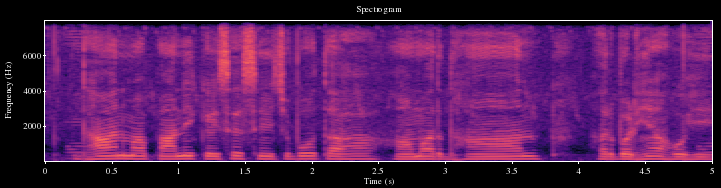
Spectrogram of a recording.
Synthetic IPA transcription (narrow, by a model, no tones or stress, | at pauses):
d̪ʱaːnmãpaːnikəɪsesẽːt͡ʃbot̪aɦhəməɾd̪ʱaːn | həɾbəɽ̤ijãɦoːɦi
